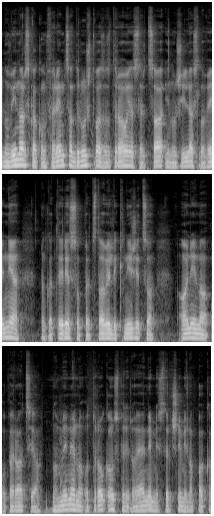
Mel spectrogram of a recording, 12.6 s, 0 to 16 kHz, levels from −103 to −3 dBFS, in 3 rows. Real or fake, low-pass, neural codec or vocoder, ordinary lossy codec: real; 14.4 kHz; none; none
